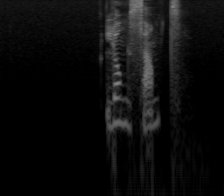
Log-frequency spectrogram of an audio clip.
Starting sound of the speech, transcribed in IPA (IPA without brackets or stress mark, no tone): l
